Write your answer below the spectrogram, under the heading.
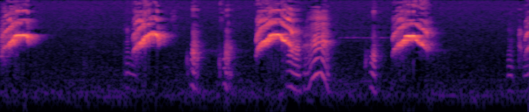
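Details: A female pet parrot calls from indoors: loud arched squawks about once a second, rising then falling, broken up by short clicks and chips between them.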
